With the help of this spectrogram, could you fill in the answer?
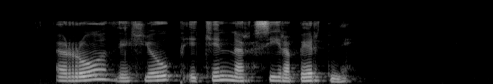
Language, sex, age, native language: Icelandic, female, 30-39, Icelandic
